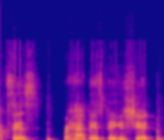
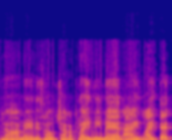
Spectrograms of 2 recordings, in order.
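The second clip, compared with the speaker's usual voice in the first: higher, riled-up insisting; worked up; 8 semitones higher than usual. Retold or imitated. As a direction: dig in, pitch raised. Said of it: "I saw somebody completely different".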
